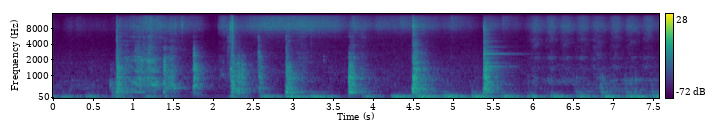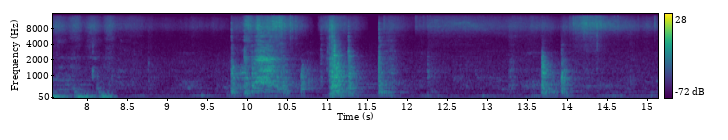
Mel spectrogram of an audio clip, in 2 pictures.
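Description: Scrapes and knocks of a metal spatula pressing a paratha on a non-stick tawa, mixed with a wooden rolling pin rolling dough on a board. A low hum stops suddenly about eight seconds in.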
